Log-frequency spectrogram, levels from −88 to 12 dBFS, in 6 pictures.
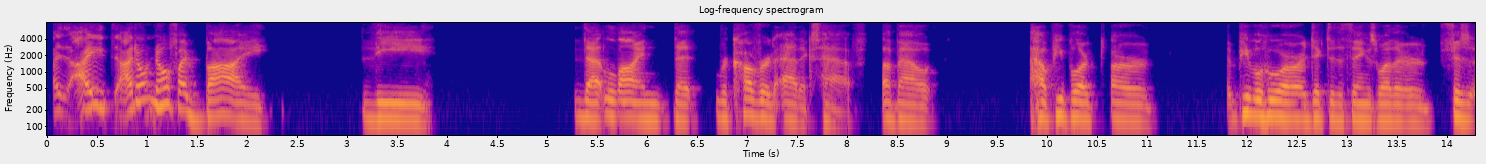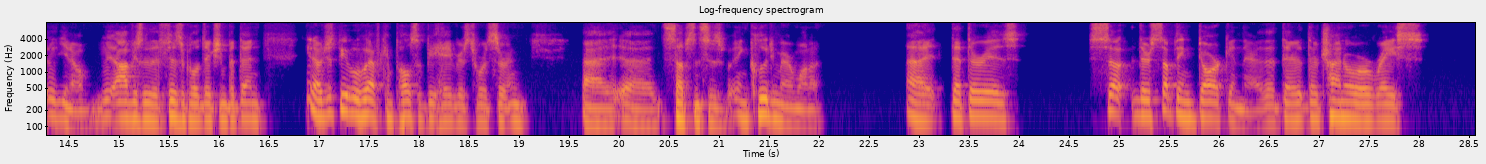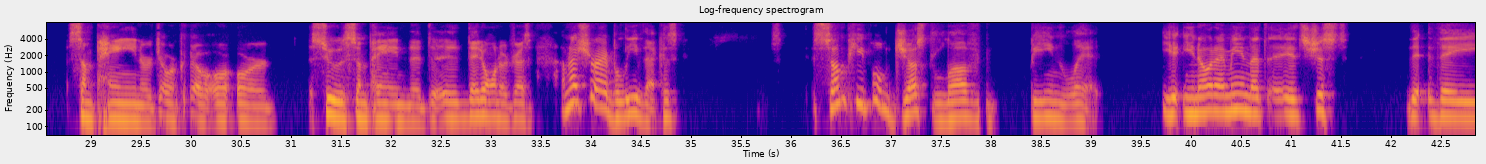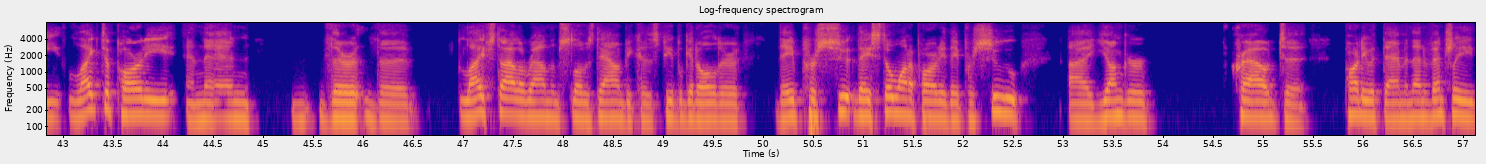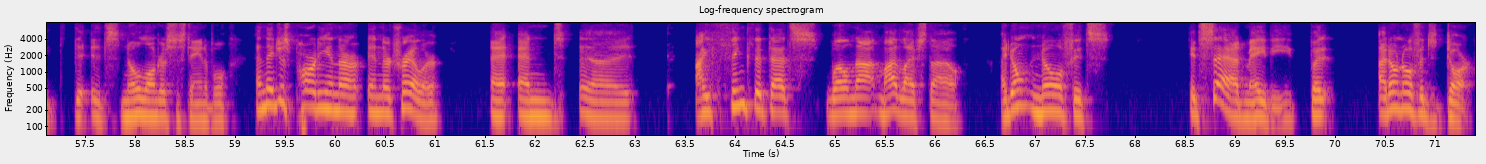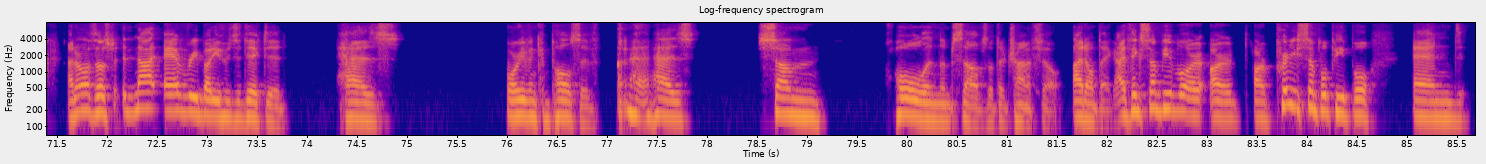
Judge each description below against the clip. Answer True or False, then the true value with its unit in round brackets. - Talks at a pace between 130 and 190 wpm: True (150 wpm)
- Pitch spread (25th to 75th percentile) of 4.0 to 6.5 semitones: False (3.6 semitones)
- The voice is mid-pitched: True (145 Hz)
